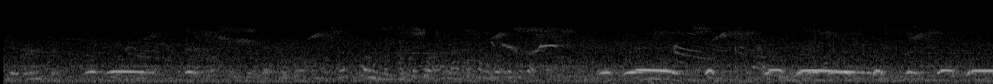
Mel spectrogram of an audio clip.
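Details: Eurasian collared dove (Streptopelia decaocto) at Le Mont-Saint-Michel, France, in May 2013, giving soft, low, hollow coos in short repeated phrases, with faint high chirps of other birds behind.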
